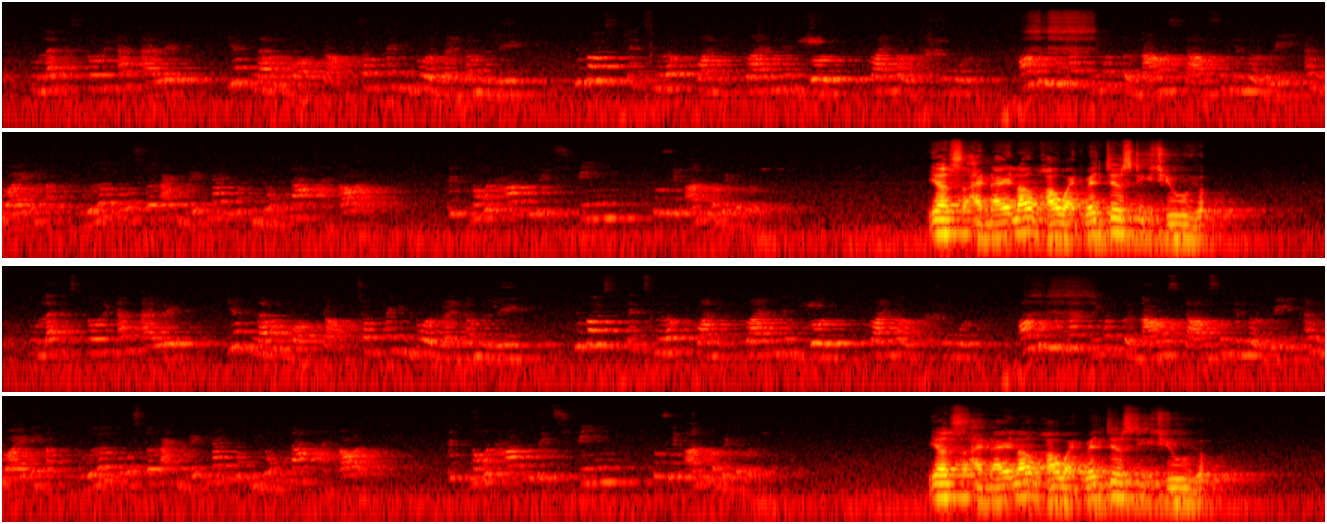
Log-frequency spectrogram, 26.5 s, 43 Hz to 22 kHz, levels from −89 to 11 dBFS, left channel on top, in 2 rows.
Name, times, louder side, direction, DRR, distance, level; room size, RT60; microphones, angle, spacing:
voice 1, 0.3-1.8 2.2-5.2 5.7-8.4 8.7-9.7 10.2-16.9 17.7-19.4 19.7-20.9, right 1 dB, 25° right, -1 dB, 6.8 m, -43 dB
voice 2, 22.5-25.2, left 3 dB, 70° left, 10 dB, 1.4 m, -23 dB
28.0 x 23.0 x 5.0 m, 1.3 s
head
